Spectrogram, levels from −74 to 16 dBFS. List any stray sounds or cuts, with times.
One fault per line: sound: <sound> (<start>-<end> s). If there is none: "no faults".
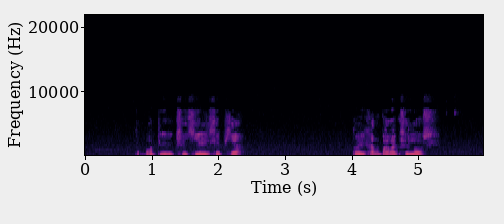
no faults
